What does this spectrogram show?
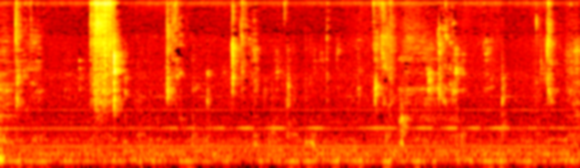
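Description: A person quietly chewing a mouthful of fried potatoes, with small scattered mouth clicks, over a faint steady hum.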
